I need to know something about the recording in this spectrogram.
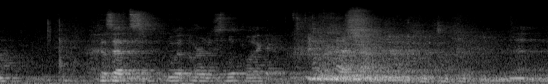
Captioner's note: laughter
